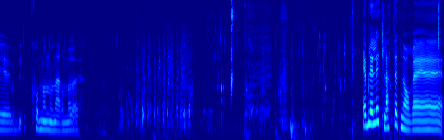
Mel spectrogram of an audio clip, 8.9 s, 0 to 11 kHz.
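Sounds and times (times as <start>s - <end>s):
speech: 0.0s - 1.8s, 7.3s - 8.8s
person sipping a drink to taste it: 2.3s - 7.2s.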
